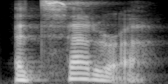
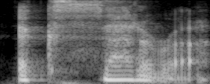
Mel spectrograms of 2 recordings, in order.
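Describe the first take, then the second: First: The first syllable has no k sound: 'et'. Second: The first syllable has a k sound: 'ex'. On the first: The speaker calls it right. "there's no x, x sound in this word" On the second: The speaker calls it wrong. "like there's a X in that very first syllable"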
